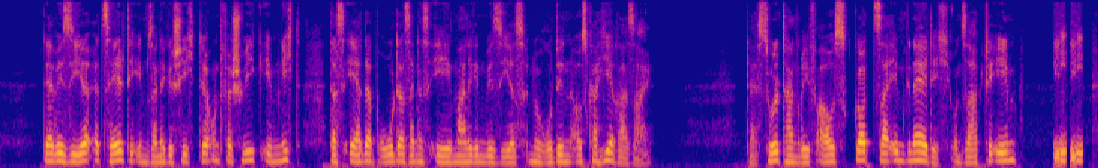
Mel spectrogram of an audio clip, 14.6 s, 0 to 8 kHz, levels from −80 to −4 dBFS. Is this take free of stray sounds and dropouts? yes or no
no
